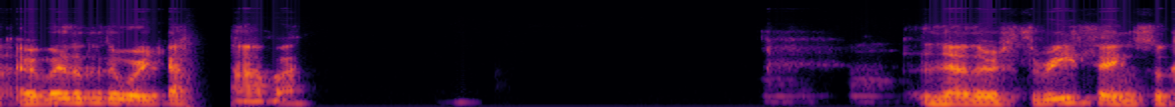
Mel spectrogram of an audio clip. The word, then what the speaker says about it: Yahweh: When it starts to appear, you can see it's called Yahweh, because in some circles of Judaism, the H is silent. When you look at the word Yahweh, everybody can spell it?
